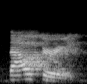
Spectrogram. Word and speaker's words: Valkyrie: Am I pronouncing it right? It's called the Valkyrie? Valkyrie.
